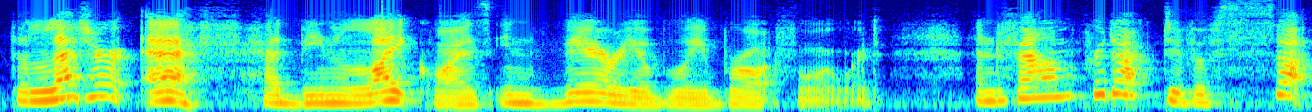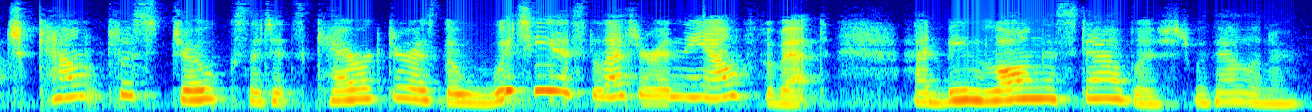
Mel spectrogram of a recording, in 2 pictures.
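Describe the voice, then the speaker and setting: A woman narrates a classic novel with animated, rising and falling intonation. Her voice is mid-pitched with a husky edge. The recording sounds slightly muffled. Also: normal speed. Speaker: audiobook reader. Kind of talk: expressive literary narration.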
